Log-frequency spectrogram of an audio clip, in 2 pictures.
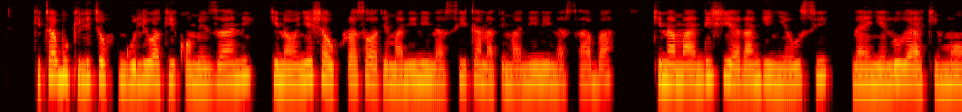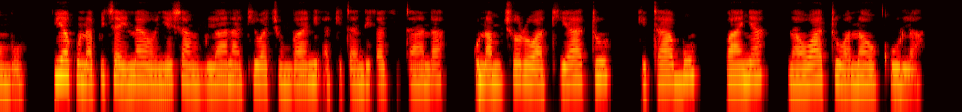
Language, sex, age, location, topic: Swahili, female, 18-24, Kisii, education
